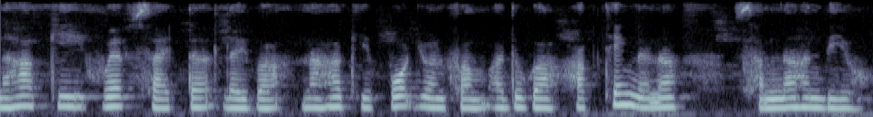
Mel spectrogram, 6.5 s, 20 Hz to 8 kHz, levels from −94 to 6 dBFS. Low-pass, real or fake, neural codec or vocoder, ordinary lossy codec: 7.2 kHz; fake; vocoder, 44.1 kHz, 128 mel bands every 512 samples, BigVGAN v2; none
